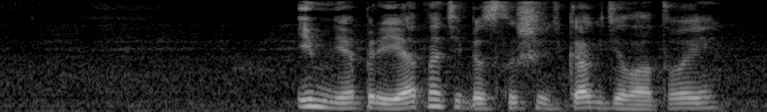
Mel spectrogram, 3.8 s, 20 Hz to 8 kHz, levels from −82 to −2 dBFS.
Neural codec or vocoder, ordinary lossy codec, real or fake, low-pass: none; none; real; none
